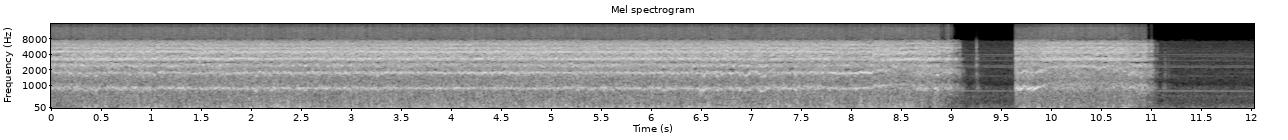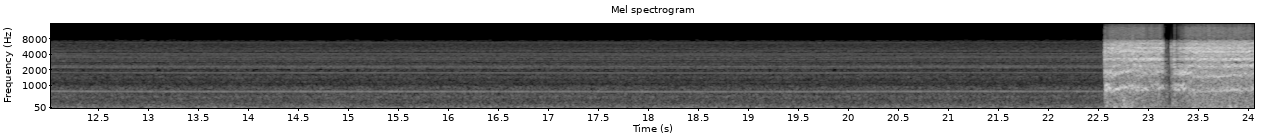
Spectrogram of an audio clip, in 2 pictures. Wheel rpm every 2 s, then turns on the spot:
230, 230, 230, 230, 130, 100, 0, 0, 0, 0, 0, 110.
10-12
